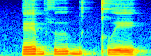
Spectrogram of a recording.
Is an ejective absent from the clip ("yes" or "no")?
no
